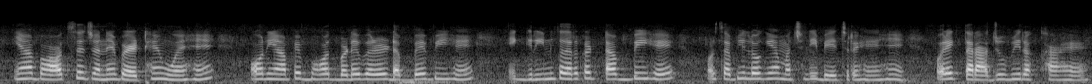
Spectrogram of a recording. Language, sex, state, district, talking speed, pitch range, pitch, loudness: Hindi, female, Bihar, Jamui, 205 wpm, 225-260 Hz, 240 Hz, -19 LUFS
